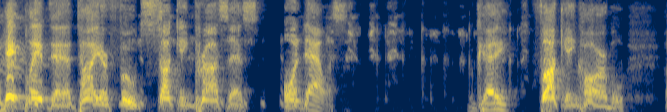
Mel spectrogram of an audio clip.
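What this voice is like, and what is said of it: Hoarse, strained, losing voice. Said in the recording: “I'm losing my voice ... talk and shout even more ... Lost your voice too”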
